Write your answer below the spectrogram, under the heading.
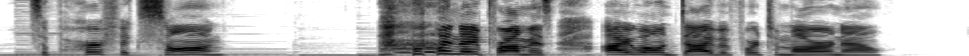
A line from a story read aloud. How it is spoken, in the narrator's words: added, laughing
